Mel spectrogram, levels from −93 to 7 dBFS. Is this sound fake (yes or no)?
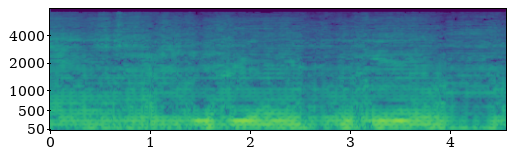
yes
